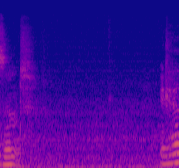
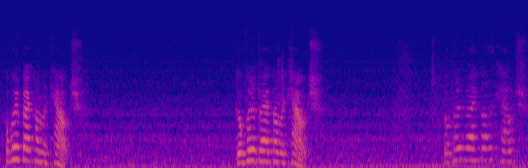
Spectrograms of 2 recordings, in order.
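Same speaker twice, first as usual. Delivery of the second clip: ordinary talk, nothing marked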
